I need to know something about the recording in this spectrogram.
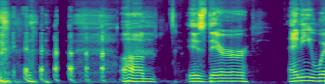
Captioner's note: both laughing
